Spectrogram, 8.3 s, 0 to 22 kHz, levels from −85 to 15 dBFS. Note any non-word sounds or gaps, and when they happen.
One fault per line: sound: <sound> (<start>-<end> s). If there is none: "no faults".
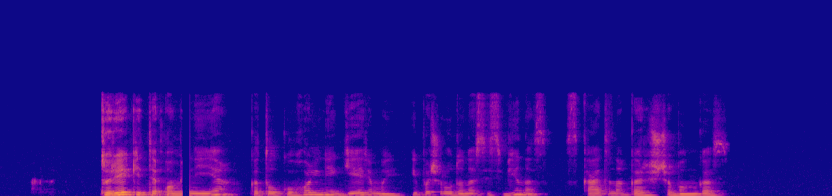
sound: dropout (1.8-1.9 s)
